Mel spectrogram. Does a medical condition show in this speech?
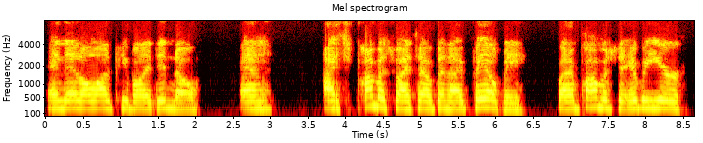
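Yes: ALS; wheelchair use when traveling.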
